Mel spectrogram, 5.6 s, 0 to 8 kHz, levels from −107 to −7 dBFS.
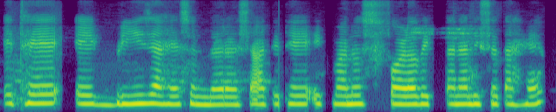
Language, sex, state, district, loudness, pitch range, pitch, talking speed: Marathi, female, Maharashtra, Pune, -20 LUFS, 215-230 Hz, 220 Hz, 140 wpm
